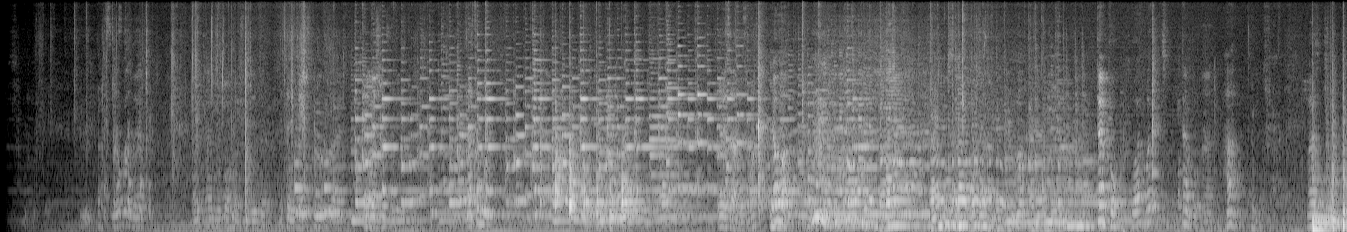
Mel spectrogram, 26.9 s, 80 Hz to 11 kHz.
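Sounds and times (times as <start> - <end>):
plucked lute: 5.8 - 23.9
long-necked lute: 5.9 - 23.6
plucked zither runs: 6.4 - 23.6.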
